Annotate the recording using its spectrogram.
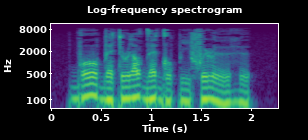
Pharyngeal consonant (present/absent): absent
